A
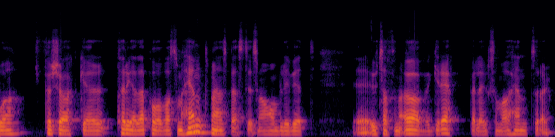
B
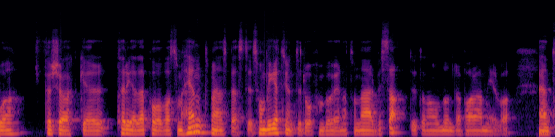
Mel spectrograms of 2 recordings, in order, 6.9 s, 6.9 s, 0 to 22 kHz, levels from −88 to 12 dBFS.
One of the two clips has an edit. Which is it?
A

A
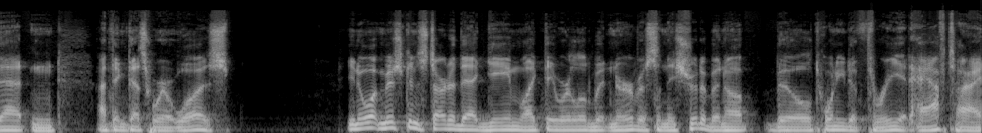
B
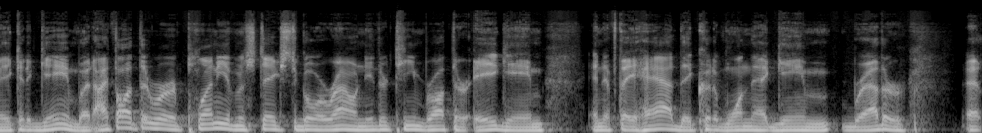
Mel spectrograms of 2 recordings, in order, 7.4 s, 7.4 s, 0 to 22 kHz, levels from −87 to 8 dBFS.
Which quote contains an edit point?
A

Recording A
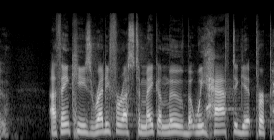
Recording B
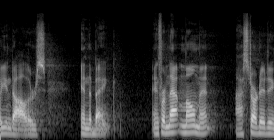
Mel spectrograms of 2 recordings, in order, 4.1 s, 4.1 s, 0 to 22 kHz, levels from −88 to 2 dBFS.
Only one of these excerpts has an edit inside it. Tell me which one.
B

